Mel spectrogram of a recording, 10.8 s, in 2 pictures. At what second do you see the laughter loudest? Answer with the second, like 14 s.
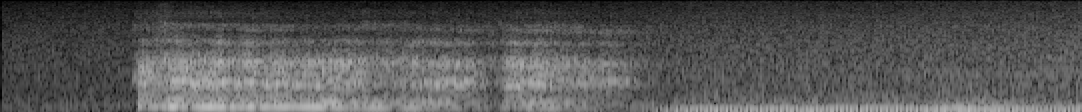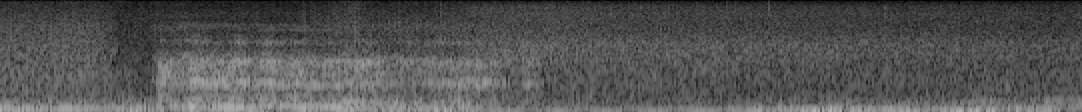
1 s.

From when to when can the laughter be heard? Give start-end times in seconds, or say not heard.
0.7-3.1, 6.2-8.1.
